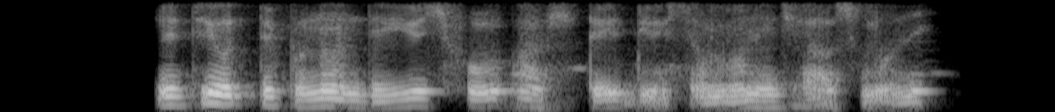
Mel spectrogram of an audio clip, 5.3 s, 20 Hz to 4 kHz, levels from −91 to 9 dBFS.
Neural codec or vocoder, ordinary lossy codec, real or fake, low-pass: autoencoder, 48 kHz, 32 numbers a frame, DAC-VAE, trained on Japanese speech; none; fake; 3.6 kHz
